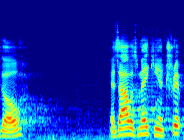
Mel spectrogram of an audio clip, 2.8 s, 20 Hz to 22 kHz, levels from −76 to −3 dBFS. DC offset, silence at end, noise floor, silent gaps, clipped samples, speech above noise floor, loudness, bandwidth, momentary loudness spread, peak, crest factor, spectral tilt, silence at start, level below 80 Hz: under 0.1%; 0.05 s; -53 dBFS; none; under 0.1%; 33 dB; -21 LUFS; 13 kHz; 14 LU; -4 dBFS; 18 dB; -4.5 dB/octave; 0 s; -54 dBFS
